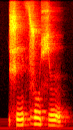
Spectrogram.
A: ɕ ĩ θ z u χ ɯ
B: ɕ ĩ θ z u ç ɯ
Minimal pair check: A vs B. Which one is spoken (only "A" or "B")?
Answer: B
